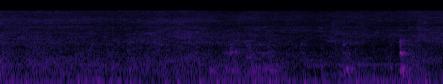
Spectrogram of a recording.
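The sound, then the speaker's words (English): Fish sizzling in a non-stick frying pan, a steady bright hiss of frying that holds at an even level throughout, with one brief sharper knock near the end. “Give them a quick turn and cook them on the other side. This pan is doing so well at non-sticking, I'm having a hard time getting it flipped.”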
